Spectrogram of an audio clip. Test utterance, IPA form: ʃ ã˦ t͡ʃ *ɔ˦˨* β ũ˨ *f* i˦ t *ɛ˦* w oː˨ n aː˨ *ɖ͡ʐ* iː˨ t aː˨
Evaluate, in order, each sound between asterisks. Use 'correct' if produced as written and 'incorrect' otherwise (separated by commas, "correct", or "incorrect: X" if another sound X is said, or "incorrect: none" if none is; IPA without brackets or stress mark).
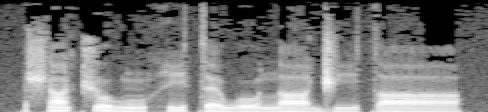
incorrect: ʊ˦˨, incorrect: h, incorrect: ɛ˨, incorrect: d͡ʒ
